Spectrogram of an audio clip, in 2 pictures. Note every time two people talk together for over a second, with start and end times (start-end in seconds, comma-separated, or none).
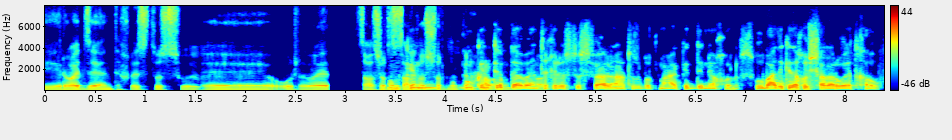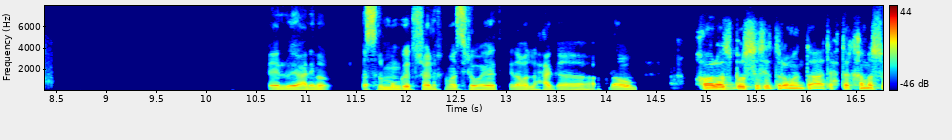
3.4-5.0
